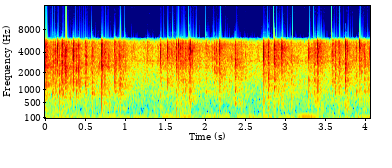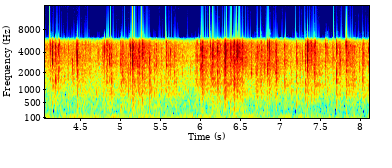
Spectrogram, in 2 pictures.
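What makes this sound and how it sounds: An orange plastic-foil cosmetic sachet is scratched and crinkled by long nails, giving a steady stream of bright, crackling crinkles with sharper peaks throughout. A faint low hum runs underneath the whole clip.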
